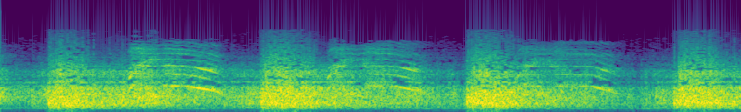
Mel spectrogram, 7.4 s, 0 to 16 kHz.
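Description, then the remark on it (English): Four heavy booming cannon blasts from the warship Revenge's port broadside guns (60-pounders, 30s, 18s and 9s), firing at the Armada, roll out at steady intervals, each a loud, rumbling burst of noise, while men shout and yell throughout. “the Revenge is dropping, turning broadside, showing her port guns to the Armada, the 60-pounders, the 30s, the 18s, the 9s. You'll hear all of them in a moment.”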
